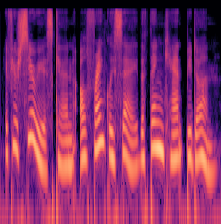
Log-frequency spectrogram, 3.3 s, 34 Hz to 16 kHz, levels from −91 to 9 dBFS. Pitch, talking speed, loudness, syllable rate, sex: 215 Hz, 215 wpm, -16 LUFS, 4.9 syllables/s, female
